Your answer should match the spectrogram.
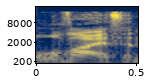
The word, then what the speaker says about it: Leviathan: The Leviathan. That's how you say it.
